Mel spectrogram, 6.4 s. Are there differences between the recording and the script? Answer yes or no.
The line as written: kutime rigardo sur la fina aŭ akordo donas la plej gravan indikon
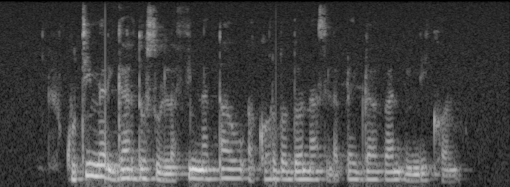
no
